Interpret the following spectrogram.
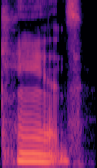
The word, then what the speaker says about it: Cairns: a small difference cans Cairns every time I try and say that enough really well c-a-i-r-n-s like oh it's actually pronounced cans anyways in an Australian accent I wouldn't even dare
